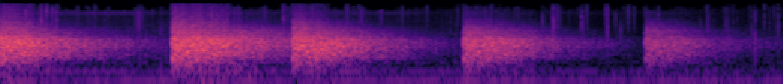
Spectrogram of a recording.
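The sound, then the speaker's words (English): Revolver shots fired at distant targets: loud, sharp reports at irregular intervals, each trailing off in a long, rumbling decay, with the first already fading as the sound begins. “Now, let me place that fire. I think I can see where they are. Bit far for a revolver, but here goes.”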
